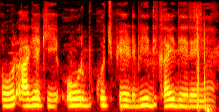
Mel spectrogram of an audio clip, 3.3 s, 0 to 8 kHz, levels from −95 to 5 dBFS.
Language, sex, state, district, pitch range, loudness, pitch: Hindi, male, Uttar Pradesh, Saharanpur, 160-185 Hz, -18 LUFS, 170 Hz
